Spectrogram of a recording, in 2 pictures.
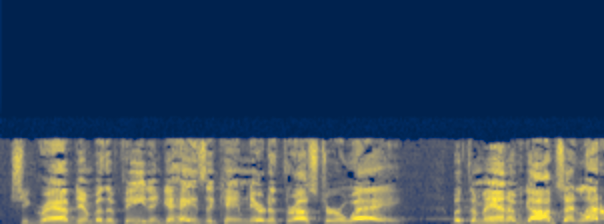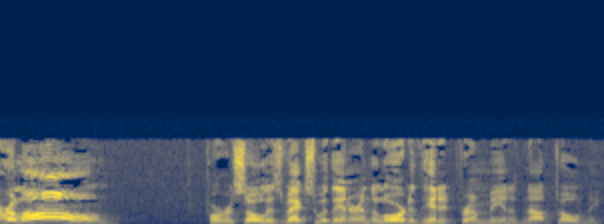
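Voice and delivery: loud, high preaching; preaching at full force. Acted. Preacher booming the prophet's words to the congregation. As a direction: boom the scripture out.

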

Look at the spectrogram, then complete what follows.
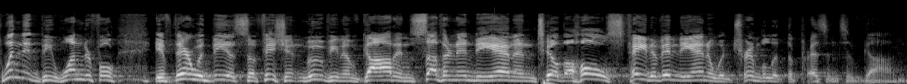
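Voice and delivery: ordinary delivery

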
